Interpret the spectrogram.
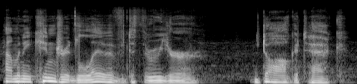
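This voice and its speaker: A man acts out a dead vampire elder haunting a mirror in a roleplay game. The voice is very low and grandiose, needling with pointed questions, over faint music. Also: expressive, takes it slowly, a little mellow. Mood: goading, grand. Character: dead vampire sire as mocking, goading mirror reflection. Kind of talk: tabletop roleplay acting.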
